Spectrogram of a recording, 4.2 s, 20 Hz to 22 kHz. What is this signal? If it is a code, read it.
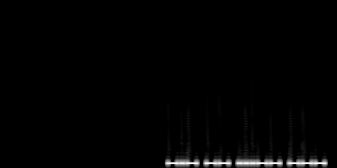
Morse code, heard as a keyed tone, about 30 wpm, 700 Hz. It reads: KM3O
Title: USA Call Signs - 4 Characters - 30wpm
